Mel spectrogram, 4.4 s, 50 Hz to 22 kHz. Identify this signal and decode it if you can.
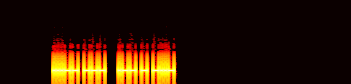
Morse code, heard as a keyed tone, about 50 wpm, 700 Hz. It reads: 3O WTX
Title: Winter Field Day Exchanges Encore 50wpm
